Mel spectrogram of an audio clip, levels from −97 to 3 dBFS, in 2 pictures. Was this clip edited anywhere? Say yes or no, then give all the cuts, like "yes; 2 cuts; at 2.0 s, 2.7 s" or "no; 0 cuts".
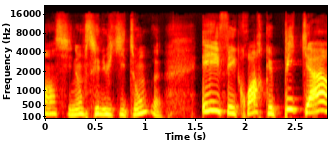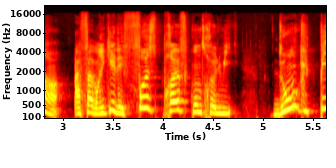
no; 0 cuts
